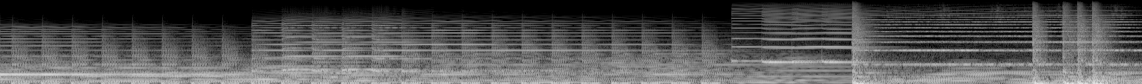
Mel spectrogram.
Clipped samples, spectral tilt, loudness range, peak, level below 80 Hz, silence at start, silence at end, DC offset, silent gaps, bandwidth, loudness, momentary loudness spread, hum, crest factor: under 0.1%; -4.5 dB/octave; 4 LU; 0 dBFS; -22 dBFS; 0 s; 0 s; 0.5%; none; 19.5 kHz; -16 LUFS; 6 LU; none; 16 dB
